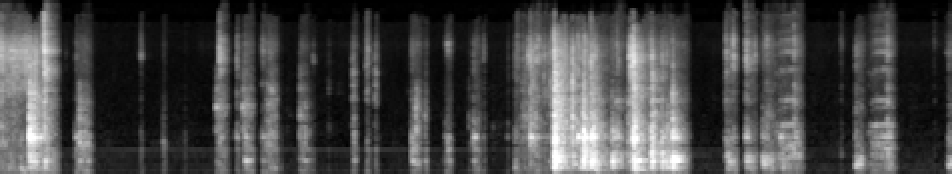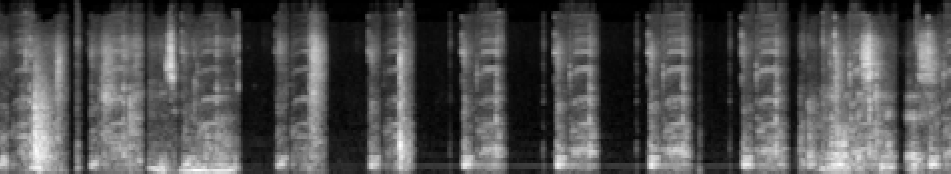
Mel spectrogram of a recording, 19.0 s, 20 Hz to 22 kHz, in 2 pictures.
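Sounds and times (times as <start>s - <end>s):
scraping and clicking handling noise: 0.0s - 7.8s.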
